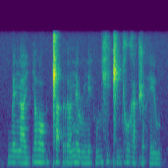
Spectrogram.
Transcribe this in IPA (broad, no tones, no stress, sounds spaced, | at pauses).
w ɛ ŋ a i̯ ʔ i lˠ o ɡ ǁ a ʔ r ʌ n ɛ u̯ ɭ u n e h u ʎ xʲ e ǁ i ʎ ɣ o ɣ a k ʒ ʌ h e u̯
